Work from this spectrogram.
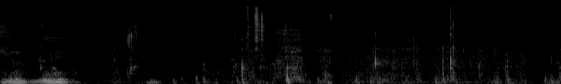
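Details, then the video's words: Pet dog Max gnawing and destroying a baseball hide indoors, a heavy low crunch opening into steady uneven chewing, about two or three bites per second, with wet clicks and rustling. "Max Destroys A Baseball Hide | NOT ASMR | DOG CHEWING"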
